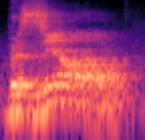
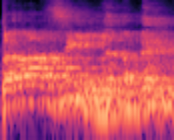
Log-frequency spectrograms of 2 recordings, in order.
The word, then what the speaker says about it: Brazil: The first A is reduced. The next one is stretch. Brazil. Brazil, okay? Brazil. It's interesting, all right? Brazil. It's not Brazil. It's wrong. It's incorrect pronunciation. So it's Brazil.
